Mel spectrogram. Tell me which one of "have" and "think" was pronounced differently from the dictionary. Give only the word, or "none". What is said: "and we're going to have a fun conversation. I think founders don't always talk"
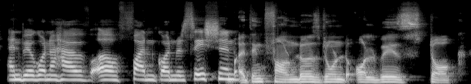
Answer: think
